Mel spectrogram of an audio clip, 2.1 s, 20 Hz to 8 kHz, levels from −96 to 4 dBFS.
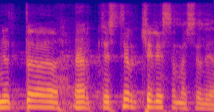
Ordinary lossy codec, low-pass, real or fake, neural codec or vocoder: none; 7.2 kHz; fake; codec, 32 kHz, 1.9 kbps, SNAC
